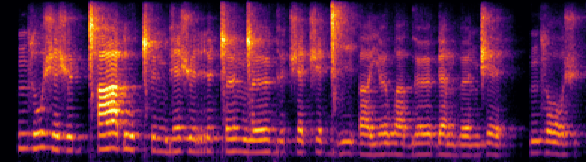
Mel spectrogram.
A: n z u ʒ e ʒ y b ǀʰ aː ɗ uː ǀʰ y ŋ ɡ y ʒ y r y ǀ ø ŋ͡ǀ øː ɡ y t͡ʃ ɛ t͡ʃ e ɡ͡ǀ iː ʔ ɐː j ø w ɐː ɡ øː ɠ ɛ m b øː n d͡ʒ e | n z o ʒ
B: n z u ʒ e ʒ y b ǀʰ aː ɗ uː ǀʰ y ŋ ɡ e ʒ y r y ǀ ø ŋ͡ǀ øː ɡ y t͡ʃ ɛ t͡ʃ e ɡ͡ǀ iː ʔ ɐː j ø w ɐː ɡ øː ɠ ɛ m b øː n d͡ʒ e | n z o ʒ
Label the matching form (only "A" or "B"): B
